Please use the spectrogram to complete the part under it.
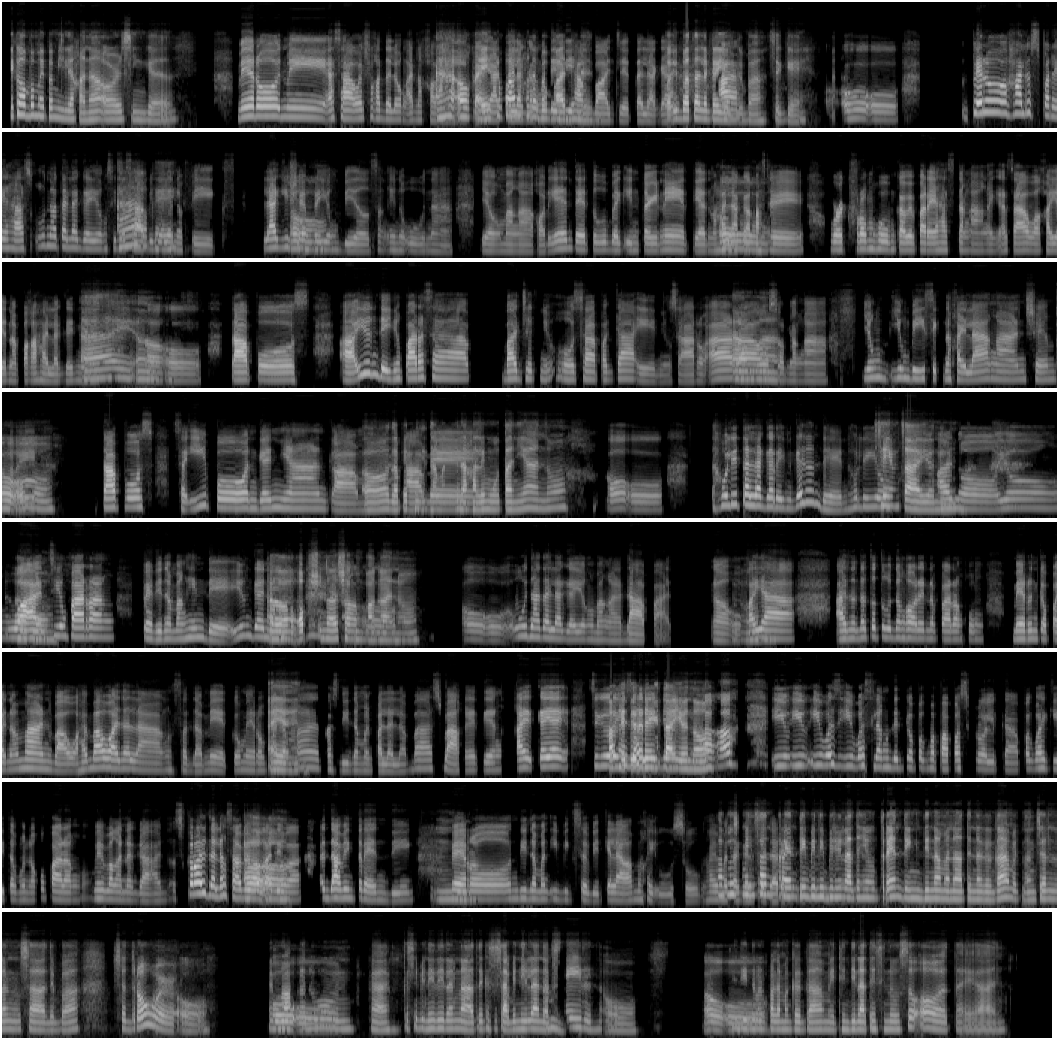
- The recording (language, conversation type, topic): Filipino, unstructured, Ano ang mga simpleng hakbang para makaiwas sa utang?
- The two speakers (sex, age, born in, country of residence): female, 25-29, Philippines, Philippines; female, 35-39, Philippines, Philippines
- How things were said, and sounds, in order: tapping; other background noise; background speech; laughing while speaking: "gano'n"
